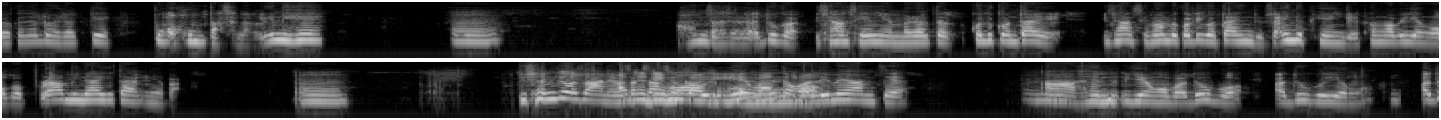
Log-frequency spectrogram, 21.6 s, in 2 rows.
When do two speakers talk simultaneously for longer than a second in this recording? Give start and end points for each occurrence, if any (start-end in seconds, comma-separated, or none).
15.4-16.9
